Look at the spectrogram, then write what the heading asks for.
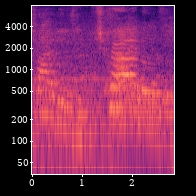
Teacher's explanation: the sound that follows the B, okay, it's a short sound, and it's going to be a weak sound. Short sound is weak.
